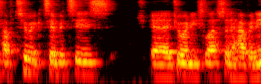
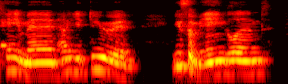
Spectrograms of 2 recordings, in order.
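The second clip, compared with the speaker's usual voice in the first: casual American accent, put on. Showing off accents from living in the usa and england, doing an american accent. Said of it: "I could do the American accent".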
